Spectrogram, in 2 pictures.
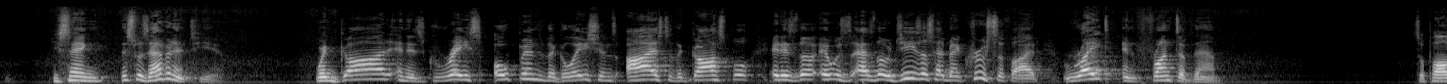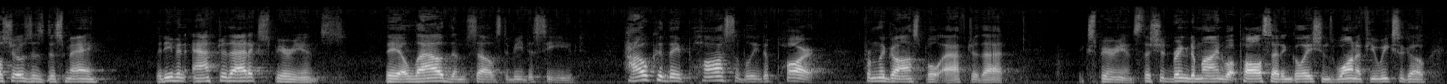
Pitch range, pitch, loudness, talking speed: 130-210 Hz, 160 Hz, -20 LUFS, 160 wpm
